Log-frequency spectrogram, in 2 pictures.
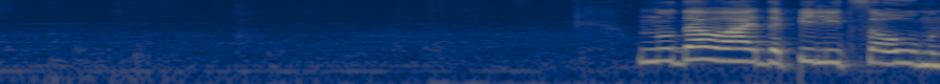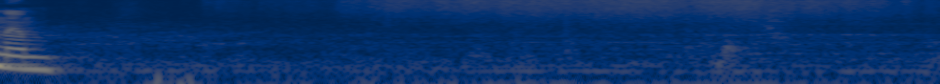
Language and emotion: Russian, angry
